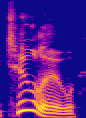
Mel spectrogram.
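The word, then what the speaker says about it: Cthulhu: yeah now some because sometimes an AI will pronounce cthulu just completely wrong but sometimes it will say Tulu which is okay yeah and so I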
